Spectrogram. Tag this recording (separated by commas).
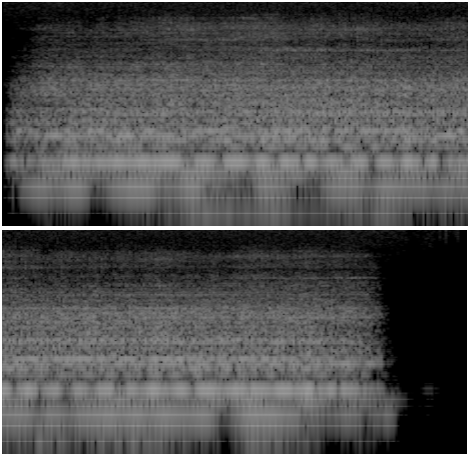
Musical instrument, Music, Bowed string instrument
